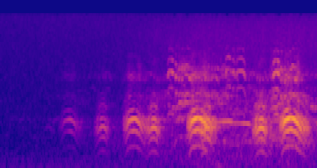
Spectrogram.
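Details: Western gull pair at their nest giving low-intensity anxiety calls, recorded close up: two soft short notes, then a run of nasal, arched mewing calls repeated about every quarter second, growing louder toward the end.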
